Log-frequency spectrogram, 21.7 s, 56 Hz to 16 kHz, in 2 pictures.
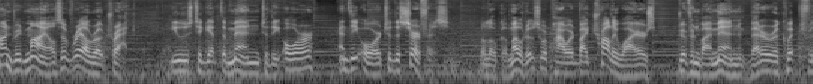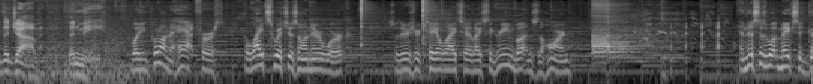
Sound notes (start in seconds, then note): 18.7 honk; 19.4 laughs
